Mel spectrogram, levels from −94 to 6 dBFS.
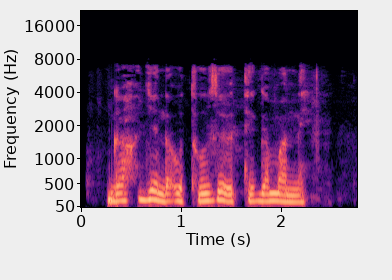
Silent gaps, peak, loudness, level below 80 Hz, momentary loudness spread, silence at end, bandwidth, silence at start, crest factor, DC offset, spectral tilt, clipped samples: none; -2 dBFS; -14 LUFS; -46 dBFS; 4 LU; 0.5 s; 7.2 kHz; 0.25 s; 12 dB; under 0.1%; -8 dB/octave; under 0.1%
